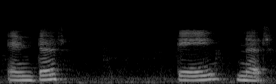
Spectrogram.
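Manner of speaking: "Entertainer" very slowly as enter, tai, ner; split into syllables. Shown as a demonstration. Teacher adding ER while spelling, split into syllables. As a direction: pause between the parts of "entertainer". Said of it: "अगर मैं ER भी add कर रही हूँ".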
